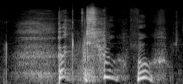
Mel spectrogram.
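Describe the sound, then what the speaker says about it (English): A person sneezes loudly and close up, with a sharp inhaled build-up and forceful burst, then a second gasping sneeze-like burst moments later. "I gotta sneeze after that one"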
